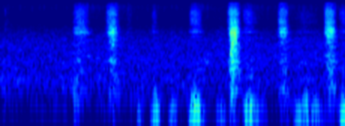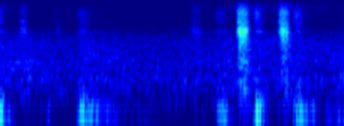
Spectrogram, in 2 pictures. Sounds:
Sniff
